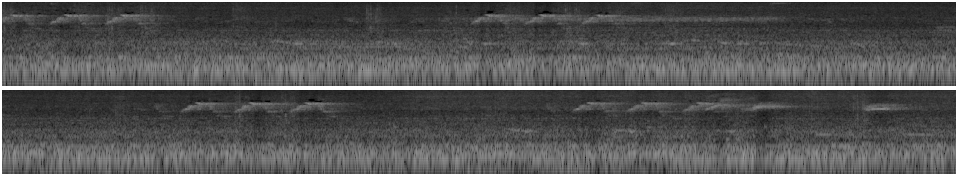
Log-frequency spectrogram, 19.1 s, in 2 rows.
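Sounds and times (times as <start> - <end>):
bird chirping: 0.0 - 1.7, 3.4 - 8.6, 10.8 - 13.0, 14.8 - 19.0.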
